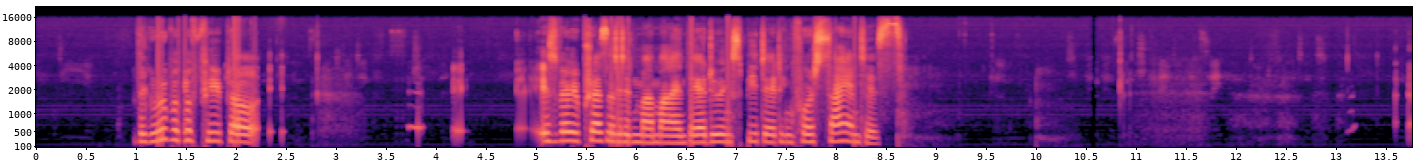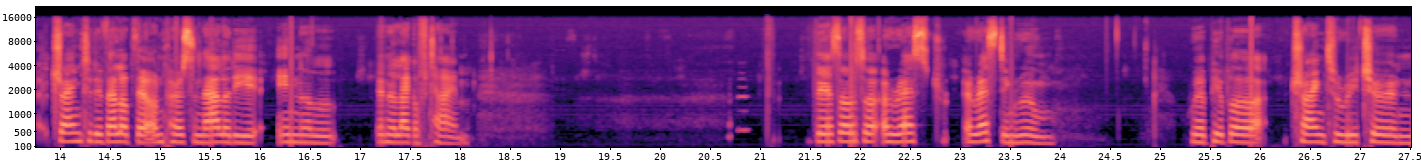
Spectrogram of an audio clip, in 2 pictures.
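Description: A young woman speaks calmly into a microphone, pausing between phrases.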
